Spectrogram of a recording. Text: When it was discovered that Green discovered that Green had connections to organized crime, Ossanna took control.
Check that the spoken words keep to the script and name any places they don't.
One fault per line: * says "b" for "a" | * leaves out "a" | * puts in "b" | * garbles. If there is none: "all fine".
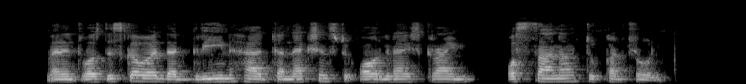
* leaves out "discovered that Green"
